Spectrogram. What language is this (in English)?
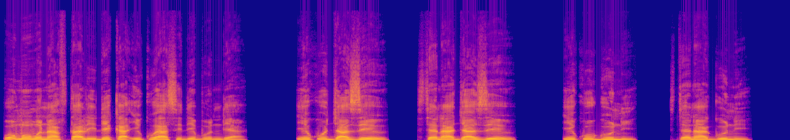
Igbo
